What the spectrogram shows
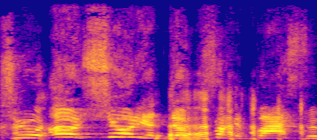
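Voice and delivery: put-on Scottish accent. Retelling landing in Scotland, imitating locals: mock Scottish accent. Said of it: "go drinking with a Scotsman".

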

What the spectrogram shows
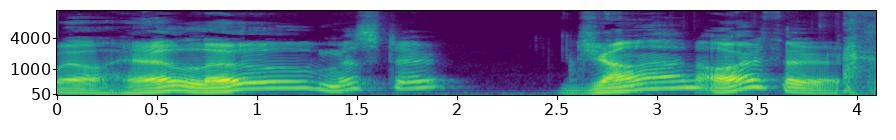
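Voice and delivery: slow, swooping put-on radio announcer voice. Greeting the host while trying out a new radio personality voice. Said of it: "I thought I'd just trying out a new voice there".

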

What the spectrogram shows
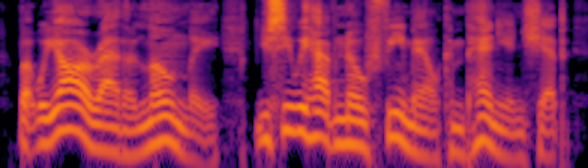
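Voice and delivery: ordinary delivery

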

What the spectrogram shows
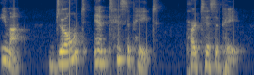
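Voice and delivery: imitated deadpan delivery. Retelling what the speaker's child said when asked about ropes courses, retelling a deadpan reply. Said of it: "he looked at me deadpan and he said".

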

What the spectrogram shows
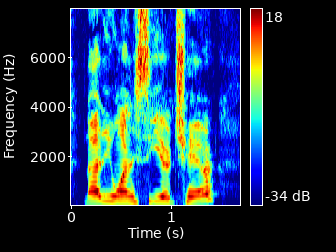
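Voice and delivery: normal talking voice

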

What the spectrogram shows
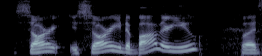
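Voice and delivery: put-on Minnesota accent. Interrupting someone in a scene, Minnesotan accent. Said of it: "I think that was more of a Minnesotan accent".

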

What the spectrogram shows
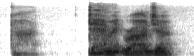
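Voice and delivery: hushed whisper. Narrator reads a character speaking beneath the narrator's own screams, whispered. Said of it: "Mama Hattie whispered".

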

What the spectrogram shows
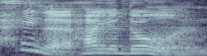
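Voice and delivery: put-on high, swooping, sing-song Louisiana Southern accent. Retelling how an old dude greeted the speaker: Louisiana accent. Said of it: "he talked like someone from Louisiana".

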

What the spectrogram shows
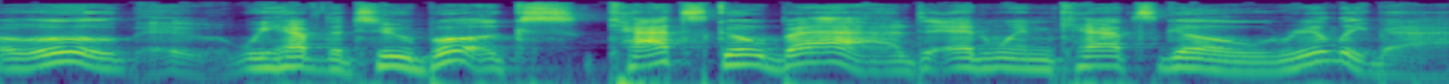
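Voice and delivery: polished, well-elocuted radio commercial announcer voice. Describing a guy's interesting delivery, imitating him in a radio commercial voice. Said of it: "it really sounds like the voice of a radio commercial".

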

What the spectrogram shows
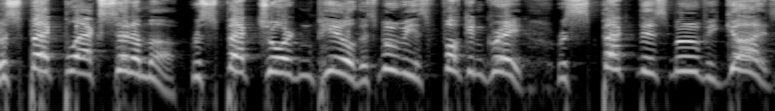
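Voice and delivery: sudden, shrill, very high, very loud yelling. Retelling how a man in a theater suddenly started shouting: imitating a man shouting. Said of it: "he all of a sudden starts shouting".

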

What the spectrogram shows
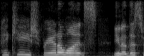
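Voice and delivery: put-on very high yell carried across rooms. Retelling how he called out to someone in the other room, retelling a yell to another room. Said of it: "he yells to the other room".

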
